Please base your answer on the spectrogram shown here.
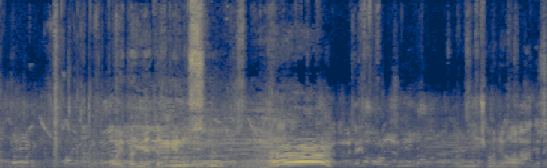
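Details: At the Oqtepa cattle bazaar in Oltinko'l district, Andijan, Uzbekistan, a bull gives one long arching bellow past the midpoint, rising then falling, amid market chatter and nearby men speaking.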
